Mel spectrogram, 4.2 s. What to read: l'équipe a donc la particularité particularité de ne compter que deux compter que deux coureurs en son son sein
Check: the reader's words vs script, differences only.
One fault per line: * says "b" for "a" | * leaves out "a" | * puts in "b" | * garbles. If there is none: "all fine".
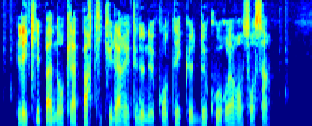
* leaves out "particularité"
* leaves out "compter que deux"
* leaves out "son"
